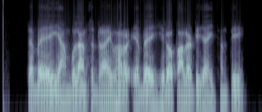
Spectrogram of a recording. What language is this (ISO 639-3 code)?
ori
